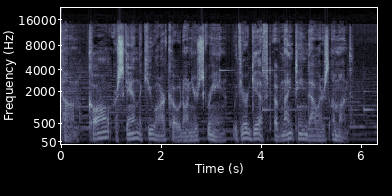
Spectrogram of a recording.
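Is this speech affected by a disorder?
No.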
